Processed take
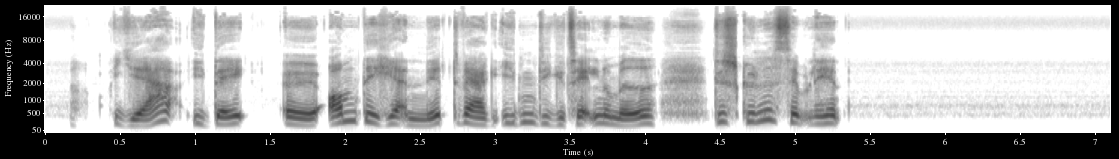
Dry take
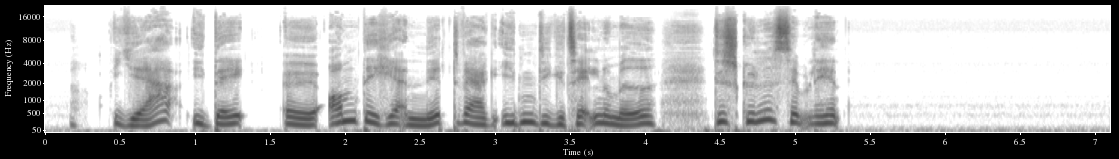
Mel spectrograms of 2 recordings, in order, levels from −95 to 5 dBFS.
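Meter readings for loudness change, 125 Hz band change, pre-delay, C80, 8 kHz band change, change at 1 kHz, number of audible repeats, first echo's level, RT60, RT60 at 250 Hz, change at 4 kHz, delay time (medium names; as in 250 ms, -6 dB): +1.5 dB, under -25 dB, no reverb, no reverb, -5.5 dB, +8.0 dB, no echo, no echo, no reverb, no reverb, +6.5 dB, no echo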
